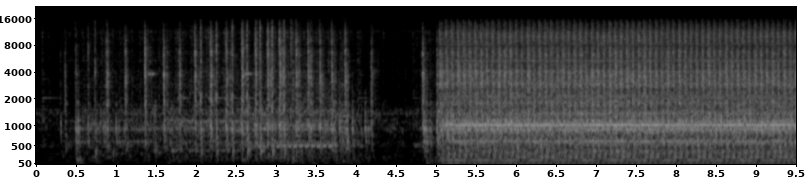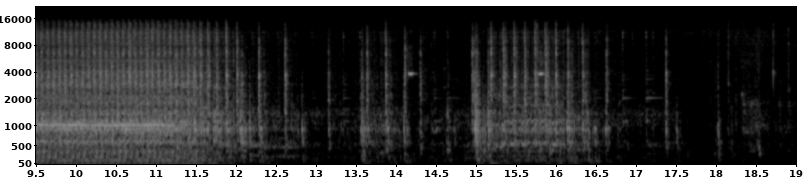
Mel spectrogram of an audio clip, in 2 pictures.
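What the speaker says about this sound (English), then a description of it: "I'm just going to sew 1/4 inch down that side over there." A sewing machine runs steadily while stitching a quarter-inch seam on a sling bag, with short bursts first, then one long continuous run, then a few more brief bursts, close and fairly quiet.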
